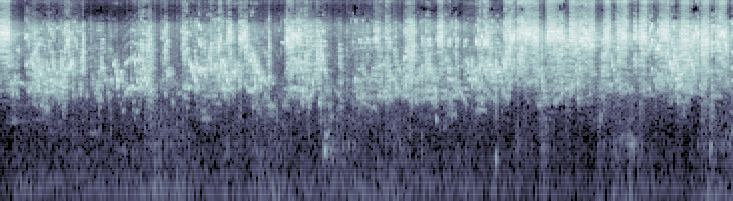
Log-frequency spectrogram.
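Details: Breeding pair of colourful budgies chattering steadily, a busy stream of high scratchy chirps and warbled twitters with no real pauses, some thin whistled notes on top.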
